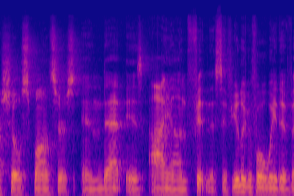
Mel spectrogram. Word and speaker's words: Aion: Right here, you want to go to Ion It's the best way to invest on the market.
